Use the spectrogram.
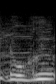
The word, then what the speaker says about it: LOG: 、はい、 LOG と書いてログ、はい、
